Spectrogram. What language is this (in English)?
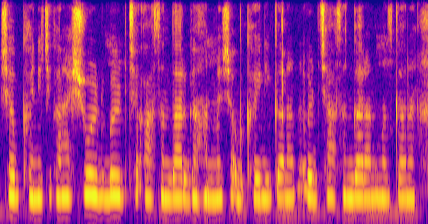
Kashmiri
